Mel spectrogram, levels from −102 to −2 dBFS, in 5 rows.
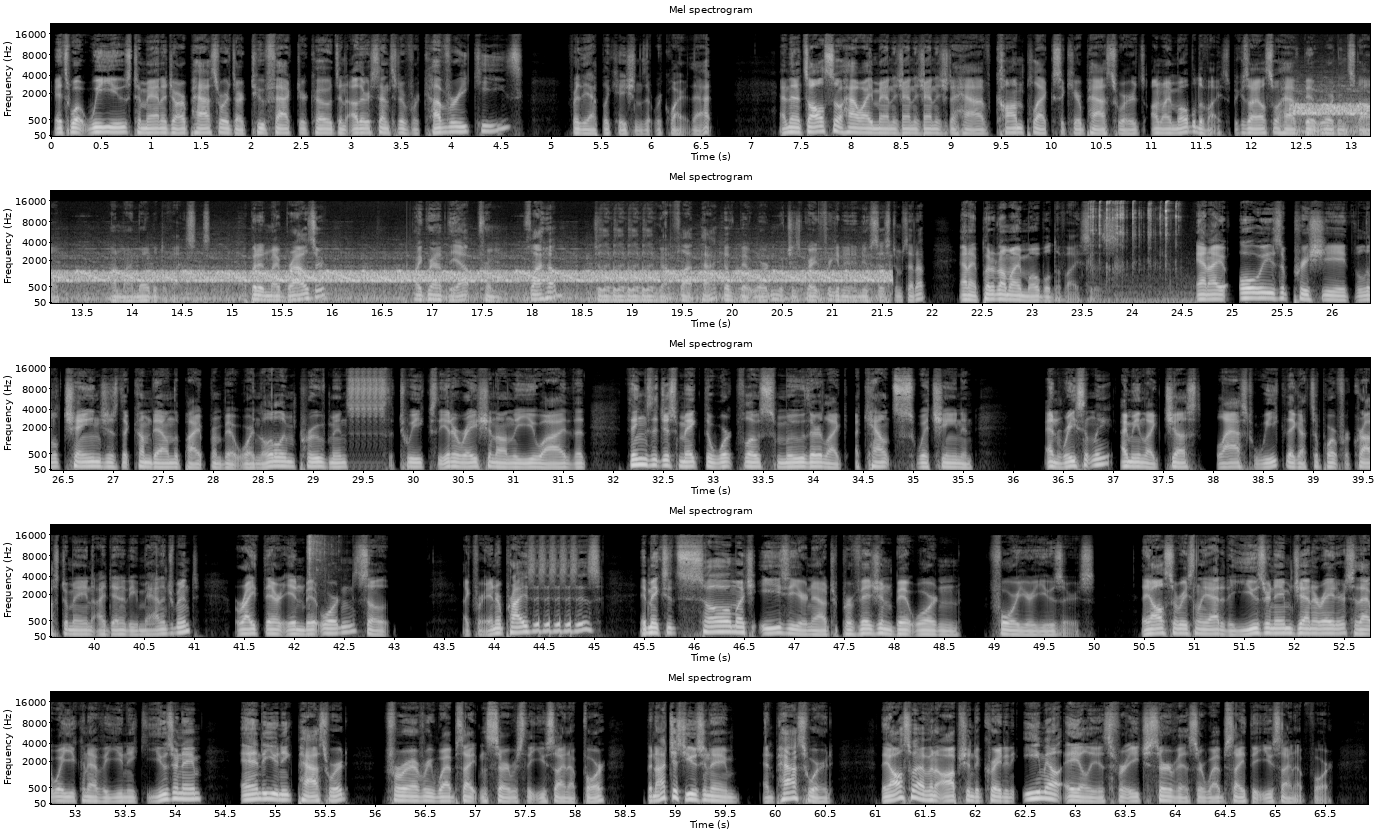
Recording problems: audio stuttering; 4 times, first at 8.5 s
siren; loud; from 12 to 22 s; peak 3 dB above the speech
jangling keys; noticeable; at 24 s and at 42 s; peak 2 dB below the speech

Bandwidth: 15.5 kHz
